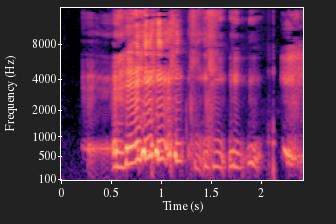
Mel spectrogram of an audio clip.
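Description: A young boy laughing hard in a run of high-pitched bursts, starting about a quarter of a second in.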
